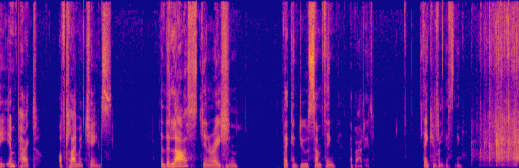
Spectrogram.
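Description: A woman speaks calmly through a microphone in a large hall.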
